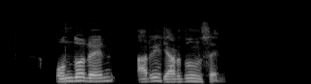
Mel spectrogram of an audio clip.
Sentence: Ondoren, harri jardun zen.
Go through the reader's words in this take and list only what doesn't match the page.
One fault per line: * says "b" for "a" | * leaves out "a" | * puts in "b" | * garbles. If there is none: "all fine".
all fine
